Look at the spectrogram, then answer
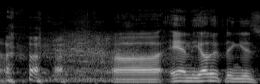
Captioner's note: laugh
